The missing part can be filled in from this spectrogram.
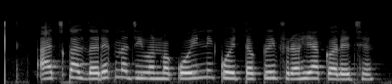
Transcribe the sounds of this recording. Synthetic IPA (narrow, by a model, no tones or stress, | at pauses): ad͡ʒkald̪əɾeknad͡ʒiʋənmãkoinikoit̪əklifɾəɦjakəɾet͡ʃʰe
